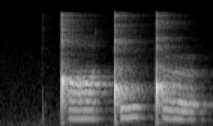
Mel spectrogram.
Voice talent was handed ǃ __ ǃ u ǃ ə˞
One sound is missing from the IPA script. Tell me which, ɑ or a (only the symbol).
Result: ɑ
